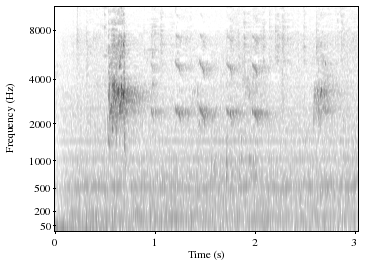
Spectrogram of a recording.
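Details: Budgerigars giving a few short, high chirps, one louder rising note near the start and a softer one at the end, with faint chatter between over a steady low hum.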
